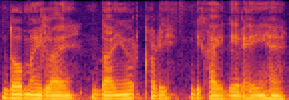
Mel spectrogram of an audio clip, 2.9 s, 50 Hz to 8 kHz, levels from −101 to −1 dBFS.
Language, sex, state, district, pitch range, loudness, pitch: Hindi, male, Uttar Pradesh, Lucknow, 100-110 Hz, -15 LUFS, 105 Hz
